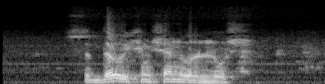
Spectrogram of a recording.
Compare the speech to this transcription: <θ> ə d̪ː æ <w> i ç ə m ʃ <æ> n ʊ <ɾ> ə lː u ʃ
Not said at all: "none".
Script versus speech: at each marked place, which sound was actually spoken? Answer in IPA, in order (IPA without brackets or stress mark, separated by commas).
s, w, æ, ɾ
